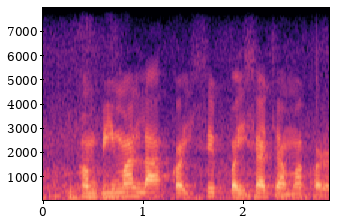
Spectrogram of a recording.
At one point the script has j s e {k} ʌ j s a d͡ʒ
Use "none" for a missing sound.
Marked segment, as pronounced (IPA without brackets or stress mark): p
